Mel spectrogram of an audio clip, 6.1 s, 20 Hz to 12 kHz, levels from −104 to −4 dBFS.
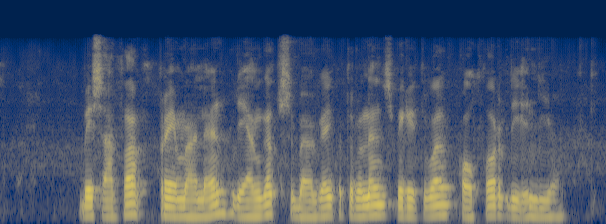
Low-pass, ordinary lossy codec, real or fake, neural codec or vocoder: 7.2 kHz; MP3, 96 kbps; fake; codec, 16 kHz, 4 kbps, X-Codec, HuBERT features, trained on LibriSpeech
